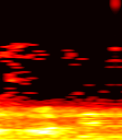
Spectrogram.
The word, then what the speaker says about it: Ogden: Hi, I'm Kima Ogden. Last name is spelled O-G-D-E-N. – Is my last name from Kima? – Ogden, O-G-D-E-N.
